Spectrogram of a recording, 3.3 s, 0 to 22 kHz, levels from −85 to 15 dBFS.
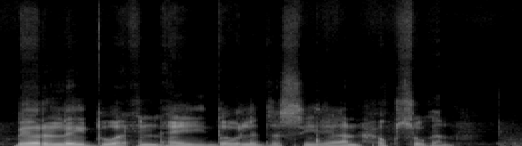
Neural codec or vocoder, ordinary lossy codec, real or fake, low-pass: codec, 44.1 kHz, 7.8 kbps, Pupu-Codec; none; fake; none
